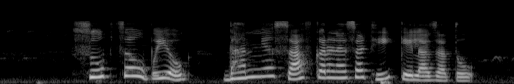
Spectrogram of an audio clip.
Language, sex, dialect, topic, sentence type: Marathi, female, Standard Marathi, agriculture, statement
